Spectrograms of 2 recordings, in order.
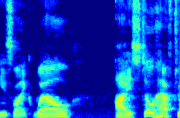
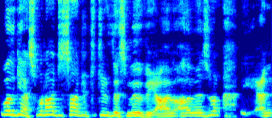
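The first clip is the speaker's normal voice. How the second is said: put-on posh upper-class British accent, pitched up; 7 semitones higher, 3 dB louder than usual. Describing an actor in behind-the-scenes footage, imitating him: Will Poulter's posh British accent. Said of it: "he's got a very sort of posh high class British accent".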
